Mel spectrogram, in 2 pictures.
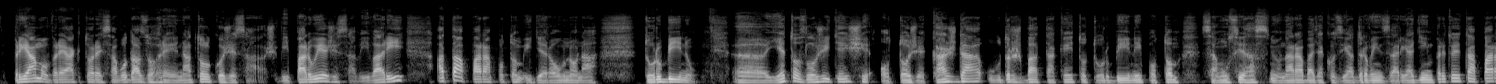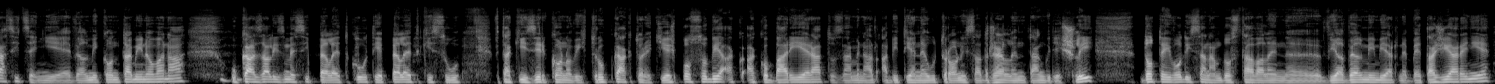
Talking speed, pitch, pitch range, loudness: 180 wpm, 105 Hz, 95-115 Hz, -21 LUFS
